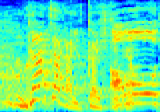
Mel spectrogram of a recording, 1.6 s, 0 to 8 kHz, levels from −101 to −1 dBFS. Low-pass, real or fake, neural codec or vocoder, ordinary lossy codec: none; fake; codec, 16 kHz, 16 kbps, FreqCodec, larger model; none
